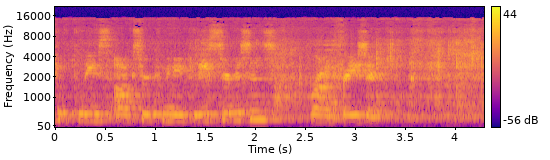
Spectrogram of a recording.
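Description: A woman speaks briefly through a television loudspeaker.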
